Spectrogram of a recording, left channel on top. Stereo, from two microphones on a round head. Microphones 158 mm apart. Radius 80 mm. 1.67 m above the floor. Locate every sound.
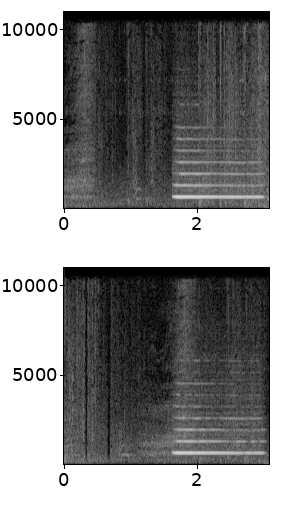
1.6 s a trumpet: 15° left (ahead or behind), 1.2 m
